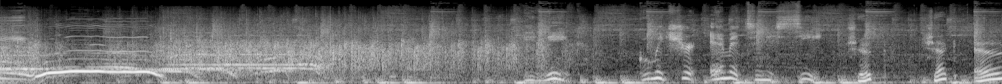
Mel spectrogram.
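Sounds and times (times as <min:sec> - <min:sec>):
audience applause: 0:00.0 - 0:05.8
speech: 0:05.5 - 0:05.8, 0:06.4 - 0:10.0.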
